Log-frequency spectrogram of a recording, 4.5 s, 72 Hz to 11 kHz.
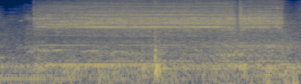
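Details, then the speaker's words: Mercedes SLK 350 rear electronic parking brake, diagnostic tool F4 deactivating assembly position after brake service; steady high electric motor whir for about four seconds then clean stop, EPB actuator working normally, rear brakes good. "So we're gonna press F4, and you're gonna hear this sound. Hear this sound from the brake, from the EPB."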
